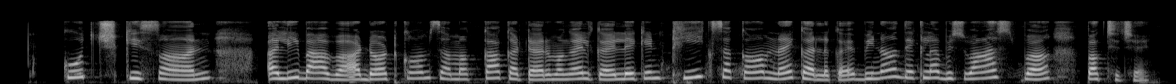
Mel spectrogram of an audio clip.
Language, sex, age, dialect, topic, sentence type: Maithili, female, 31-35, Angika, agriculture, question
